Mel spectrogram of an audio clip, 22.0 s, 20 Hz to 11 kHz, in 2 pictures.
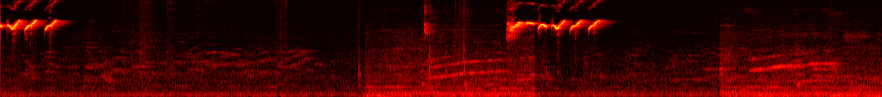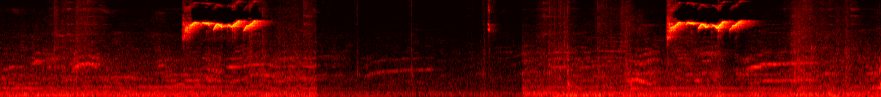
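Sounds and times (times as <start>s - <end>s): bird warbling song: 0.0s - 0.8s, 6.4s - 7.6s, 13.3s - 14.4s, 19.4s - 20.4s.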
